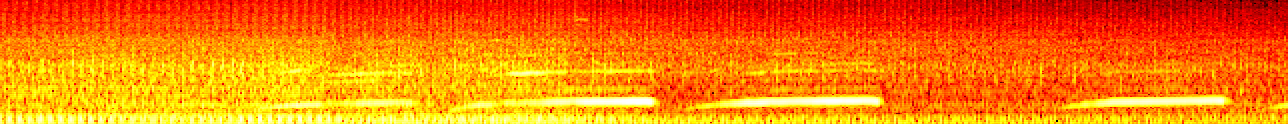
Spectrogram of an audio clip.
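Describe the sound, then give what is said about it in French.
A cow moos four times in a slow, even series of drawn-out rising calls as the cows arrive, over a steady low rumble like an idling engine. “pour pouvoir donner à ma vache”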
